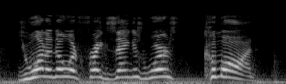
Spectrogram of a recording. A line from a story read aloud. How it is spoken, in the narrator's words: shouting at the monsters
